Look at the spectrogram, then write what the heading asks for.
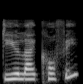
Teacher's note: A rising tone at the end signals a yes no question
